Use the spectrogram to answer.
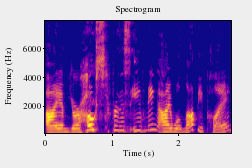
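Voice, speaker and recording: A woman's bright, sharp, fairly high-pitched voice at a fairly quick pace, with lively intonation. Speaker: stream host and game facilitator. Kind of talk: live-streamed tabletop game session. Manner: loud.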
